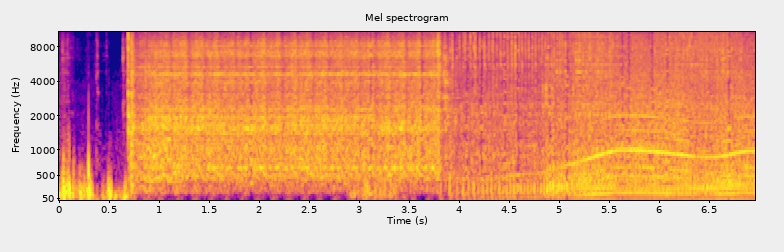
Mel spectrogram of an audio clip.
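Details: 1985 Case Ingersoll 448 hydrive garden tractor, Onan twin B48M/B38M engine, after fuel line replacement and no-start: long cranking to fill carb bowl, then catches and settles into steady, even run while warming; fuel system pumping properly.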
